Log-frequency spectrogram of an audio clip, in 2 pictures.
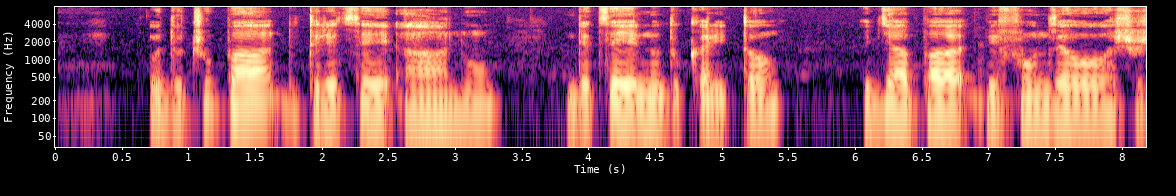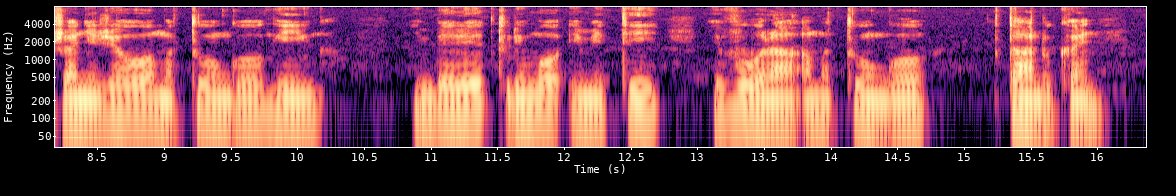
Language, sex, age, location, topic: Kinyarwanda, male, 50+, Nyagatare, agriculture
